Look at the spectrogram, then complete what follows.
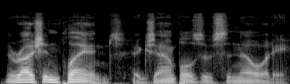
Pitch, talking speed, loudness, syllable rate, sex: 90 Hz, 105 wpm, -17 LUFS, 4.6 syllables/s, male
